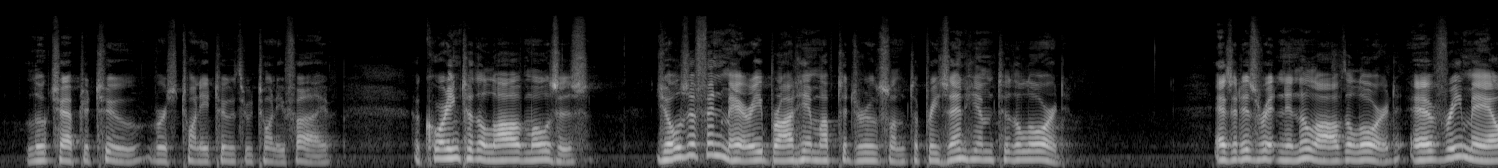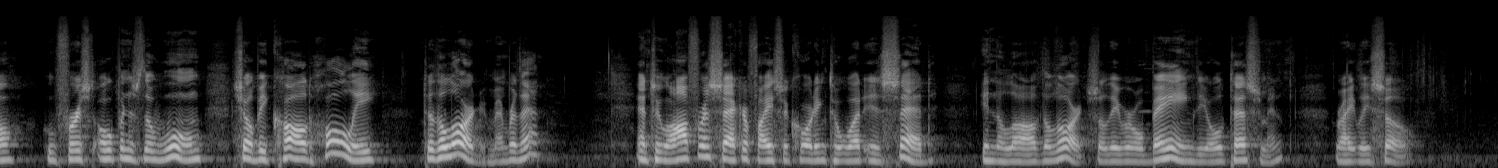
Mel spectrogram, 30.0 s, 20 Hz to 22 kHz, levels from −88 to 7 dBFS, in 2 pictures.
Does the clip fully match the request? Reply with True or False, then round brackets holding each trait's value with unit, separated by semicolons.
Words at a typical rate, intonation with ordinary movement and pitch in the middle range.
True (155 wpm; 3.6 semitones; 155 Hz)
